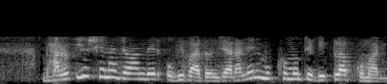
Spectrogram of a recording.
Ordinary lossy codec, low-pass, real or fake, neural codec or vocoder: AAC, 16 kbps; 3.6 kHz; real; none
